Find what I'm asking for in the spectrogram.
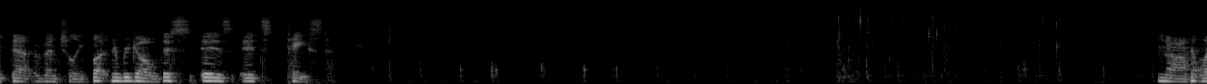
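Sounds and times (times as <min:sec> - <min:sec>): chocolate bar crunching: 0:03.5 - 0:11.6.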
